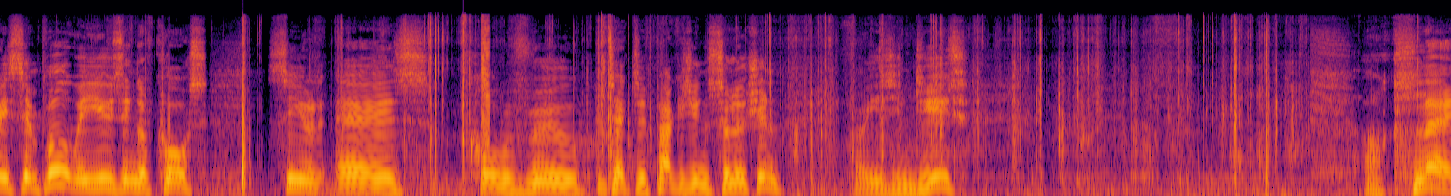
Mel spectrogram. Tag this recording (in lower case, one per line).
speech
